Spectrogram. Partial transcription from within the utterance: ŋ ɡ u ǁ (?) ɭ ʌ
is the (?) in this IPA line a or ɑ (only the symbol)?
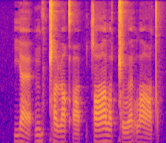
ɑ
